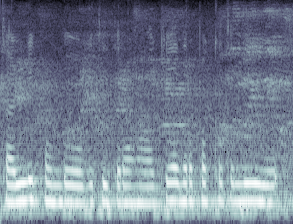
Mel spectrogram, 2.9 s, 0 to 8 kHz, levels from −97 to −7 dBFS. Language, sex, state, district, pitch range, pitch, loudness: Kannada, female, Karnataka, Bangalore, 190-205 Hz, 200 Hz, -14 LUFS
